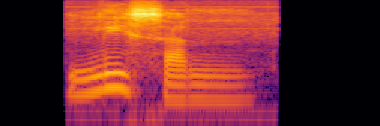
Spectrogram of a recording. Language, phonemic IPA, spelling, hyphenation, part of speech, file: Greek, /ˈli.san/, λύσαν, λύ‧σαν, verb, El-λύσαν.ogg
- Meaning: third-person plural simple past active indicative of λύνω (lýno)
